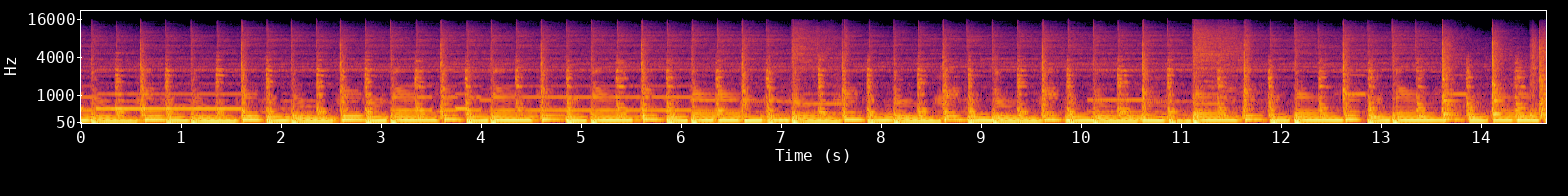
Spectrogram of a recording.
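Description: A small reggae band playing an instrumental tune: hollow-body electric guitar over a pulsing bass line and steady drums.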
